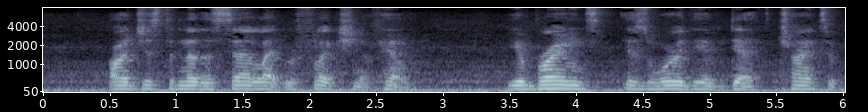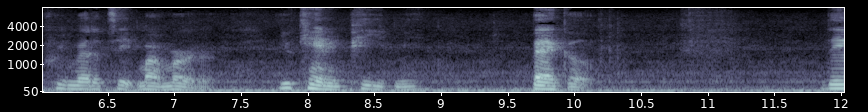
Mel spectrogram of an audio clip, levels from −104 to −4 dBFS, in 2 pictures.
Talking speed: 125 wpm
